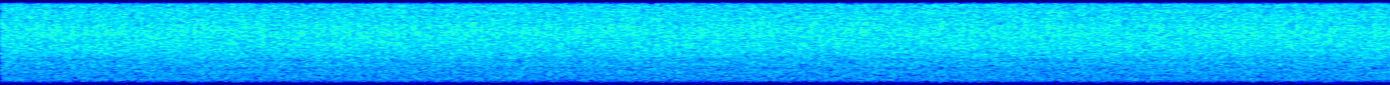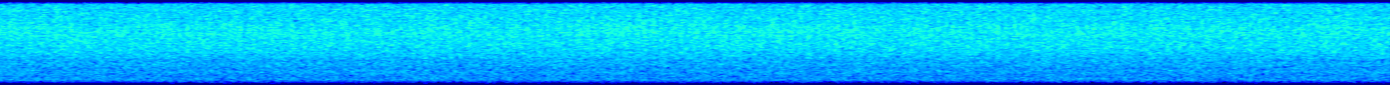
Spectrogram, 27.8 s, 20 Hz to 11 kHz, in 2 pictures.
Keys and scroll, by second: 2.5 w, 14.3 Escape.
